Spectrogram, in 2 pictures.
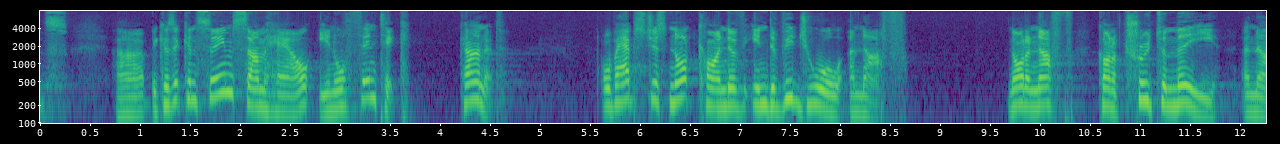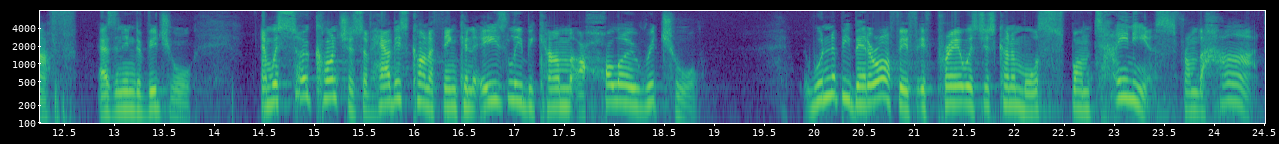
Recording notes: At a CIG service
